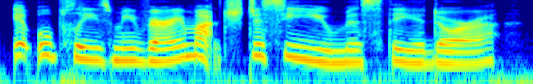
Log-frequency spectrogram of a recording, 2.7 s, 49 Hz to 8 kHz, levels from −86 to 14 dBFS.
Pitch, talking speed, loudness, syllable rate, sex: 215 Hz, 250 wpm, -20 LUFS, 6.3 syllables/s, female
